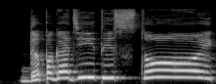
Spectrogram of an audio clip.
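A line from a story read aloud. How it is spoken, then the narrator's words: Shouting. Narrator (Russian): кричала она Фабрицио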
